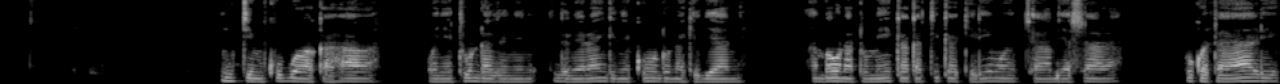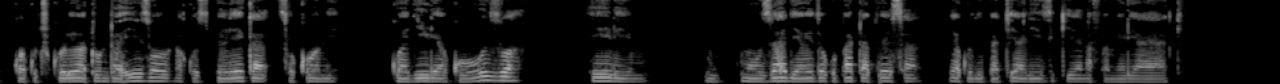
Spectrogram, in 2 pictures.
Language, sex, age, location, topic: Swahili, male, 18-24, Dar es Salaam, agriculture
